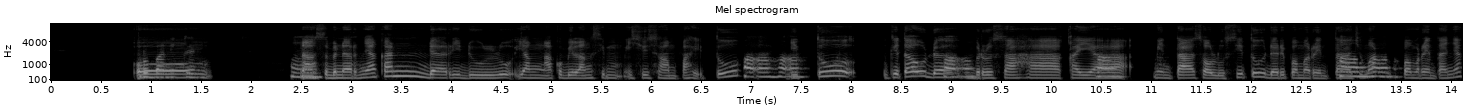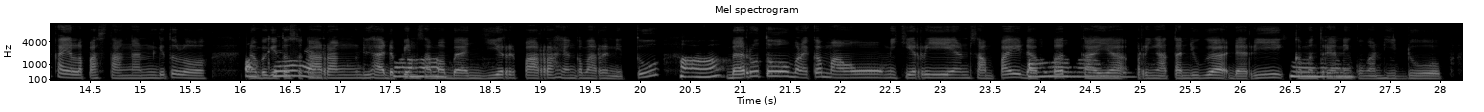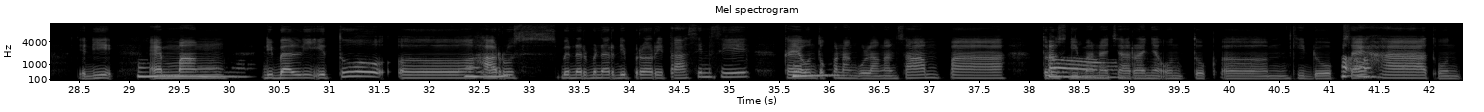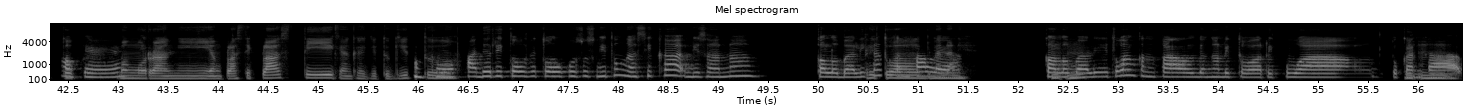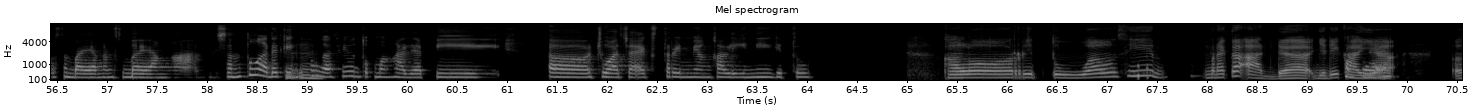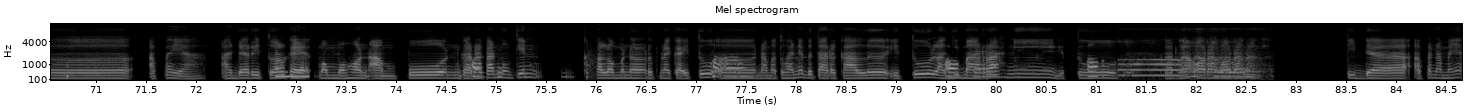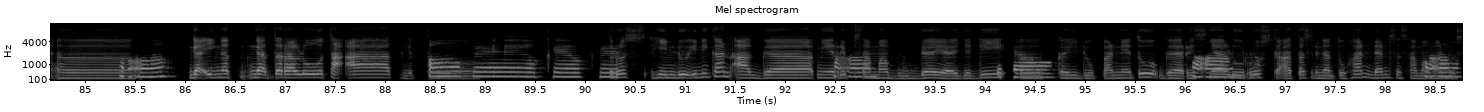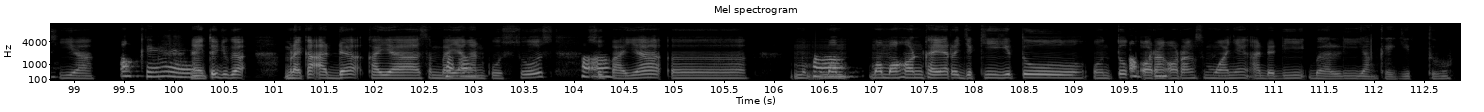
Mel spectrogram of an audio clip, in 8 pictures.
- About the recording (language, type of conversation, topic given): Indonesian, unstructured, Bagaimana menurutmu perubahan iklim memengaruhi kehidupan sehari-hari?
- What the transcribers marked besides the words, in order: other background noise; put-on voice: "issue"; tapping; background speech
